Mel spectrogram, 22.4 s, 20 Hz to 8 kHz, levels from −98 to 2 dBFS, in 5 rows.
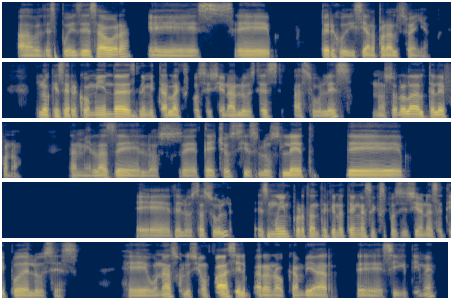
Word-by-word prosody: a 95 - +2
la 90 - +1
vez 90 -2 -3
después 95 +2 -2
de 105 - +4
esa 115 +3 +6
hora 115 +3 +5 0.2
es, 90 -2 -1
eh, 110 0 +2 0.5
perjudicial 105 -4 +1
para 100 -1 +2
el 90 - -1
sueño. - - -7 0.5
Lo 115 -1 +2
que - - -1
se 115 - +3
recomienda 115 +4 +5
es 115 - +3
limitar 115 -2 0
la 105 - +6
exposición 95 -2 -7
a 95 - +3
luces 105 +2 -3
azules, 100 +6 -3 0.2
no 95 -1 -7
solo 120 - 0
la 130 - +7
del 125 -2 +5
teléfono, 115 -3 +1 0.5
también 90 0 -7
las 100 +2 0
de 95 -5 +1
los 85 - -8 0.2
techos, 130 +9 -3
si - - -5
es 90 - -6
luz 100 +1 -5
LED 105 0 +5 0.4
de 105 0 +5 1.8
eh, 90 -2 -2
de - - -4
luz 85 -1 -8
azul, - - -2 0.2
es - - -5
muy 125 +3 +2
importante 115 -4 -1
que 120 - -3
no 105 - -4
tengas 115 0 -2
exposición 100 -3 -5
a - - -2
ese - - -7
tipo 105 - -2
de 100 - +3
luces, 95 -2 -6 0.4
eh, 95 -2 0
una 100 +6 +1
solución 110 -4 -5
fácil 115 0 +7
para 100 -1 +1
no 95 -1 0
cambiar 105 +1 0 0.2
eh 85 - -3
sí, 100 +1 -4
dime. 140 - -7
105 Hz, 175 wpm, -24 LUFS, 95-115 Hz, 1.8 s, la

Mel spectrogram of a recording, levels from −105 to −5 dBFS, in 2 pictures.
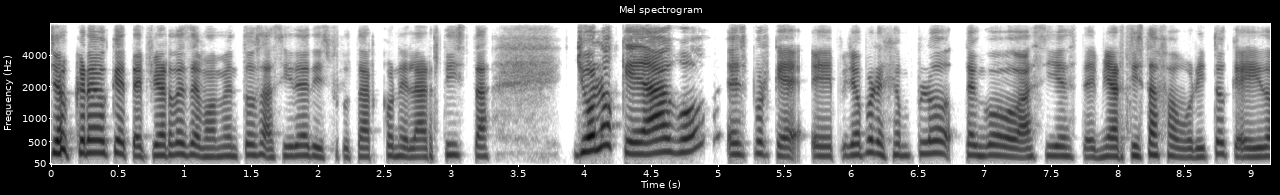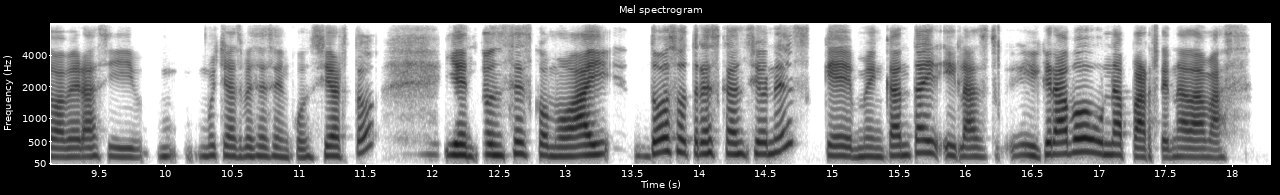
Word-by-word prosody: yo 260 - +7
creo 265 0 +4
que 260 -3 +1
te 200 - -1
pierdes 220 +2 0
de 215 -2 -1
momentos 200 +4 -5
así 200 +1 -5
de 210 +1 -1
disfrutar 185 0 -7
con 205 -2 -7
el 185 -1 -4
artista. 195 +2 -4 0.6
Yo 305 +3 +8
lo 425 +4 +4
que 245 -2 +3
hago 280 +6 +5 0.2
es 235 -3 -4
porque, 220 -5 -3
eh, 200 -1 -4
yo, 220 +2 -3
por 275 -3 -1
ejemplo, 230 +3 -5
tengo 210 -4 -1
así, 200 +4 -3
este, 180 -2 -7
mi 190 +3 -2
artista 200 +3 +1
favorito 185 +2 -5
que 190 -5 -5
he 180 - -1
ido 190 0 0
a 180 - +1
ver 185 0 0
así 185 -2 -4 0.4
muchas 200 -1 -5
veces 195 0 -4
en 185 -3 -5
concierto, 200 - -2 0.5
y 225 0 +5
entonces, 225 +2 +1
como 195 -3 0
hay 220 +3 +6 0.2
2 260 +9 +1
o 270 - +1
3 245 +1 0
canciones 245 - -1
que 205 -2 +2
me 190 - -3
encanta 210 +8 +2
y 215 -5 -1
las 190 -1 0 0.2
y 205 +1 -4
grabo 245 +6 +6
una 230 -4 +3
parte 185 -4 +1
nada 180 -1 +2
más. 165 0 -5
210 Hz, 190 wpm, -24 LUFS, 190-240 Hz, 0.6 s, Yo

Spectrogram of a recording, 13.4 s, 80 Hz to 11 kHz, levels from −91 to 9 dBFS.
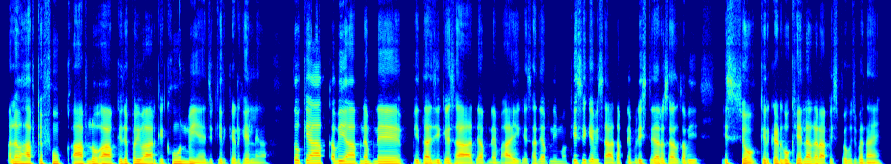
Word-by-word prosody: मतलब 135 +4 +4
आपके 125 +4 +1
फूँक 135 -1 -2
आप 120 +2 +5
लोग 130 -2 +1
आपके 125 +2 +4
जो 130 - +2
परिवार 125 -2 +4
के 130 - -6
खून 135 +2 +1
में 130 - +2
ही 115 - +2
है 100 -1 -3
जी 100 +2 -12
क्रिकेट 110 +1 -6
खेलने 105 -1 -4
का, 100 -1 -13 0.4
तो 180 - +2
क्या 170 0 +2
आप 165 0 0
कभी 155 +1 +2
आपने 145 0 +1
अपने 140 0 -1 0.5
पिताजी 115 0 +1
के 115 0 -2
साथ 105 -2 +2
या - - 0
अपने 110 0 -7
भाई 100 0 0
के 105 +2 -10
साथ 115 +3 -7
या 140 - 0
अपनी 140 0 -14
माँ 130 -1 -15
किसी 165 +1 -2
के 145 -3 0
भी 125 - -5
साथ 110 -3 +1
अपने 115 0 -6
रिश्तेदारों 120 0 +1
के - - -9
साथ 115 -1 -1
कभी 120 -1 -3 0.4
इस 120 +1 -3
शौक़, 115 -3 +3
क्रिकेट 120 0 +2
को 120 0 +3
खेला? 125 +3 +2
अगर 125 -4 +2
आप 110 -1 +2
इस 110 - -13
पर 110 - -6
कुछ 110 -1 -7
बताएँ। 100 0 -1
120 Hz, 240 wpm, -22 LUFS, 110-135 Hz, 0.5 s, आप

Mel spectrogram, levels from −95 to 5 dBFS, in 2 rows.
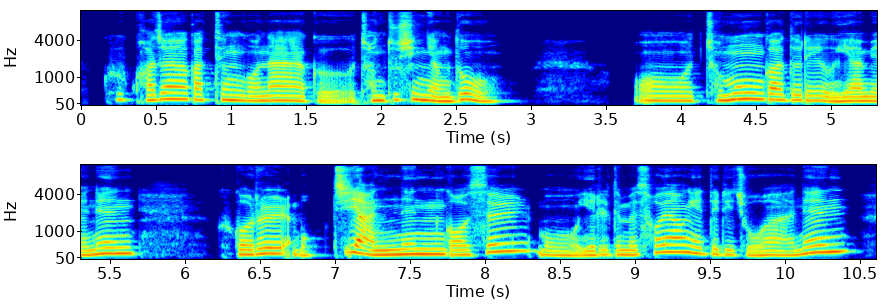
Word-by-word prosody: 그 200 - -11
과자 220 +4 +1
같은 195 -3 -1
거나 165 0 0
그 155 +1 -8
전투식량도 175 -4 0 0.9
어 165 -1 -2
전문가들에 195 -1 +1
의하면은 155 +7 +1 0.5
그거를 195 +4 +1
먹지 150 - -1
않는 185 0 +4
것을 255 - -1
뭐 145 -3 -3
예를 150 +3 -2
들면 160 0 -1
서양 255 +6 +1
애들이 180 -6 -3
좋아하는 160 - 0
175 Hz, 260 characters per minute, -22 LUFS, 160-205 Hz, 0.9 s, 않는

